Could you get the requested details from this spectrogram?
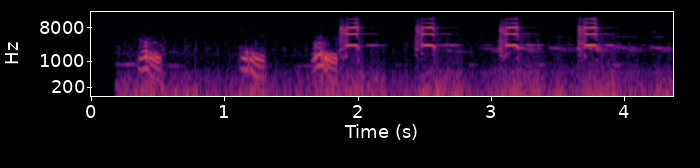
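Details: Grey francolin, locally dhakni teetar, a female during a fight: a series of short harsh calls, the first three lower and sliding, then four higher sharp notes with ringing overtones, roughly two each second.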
